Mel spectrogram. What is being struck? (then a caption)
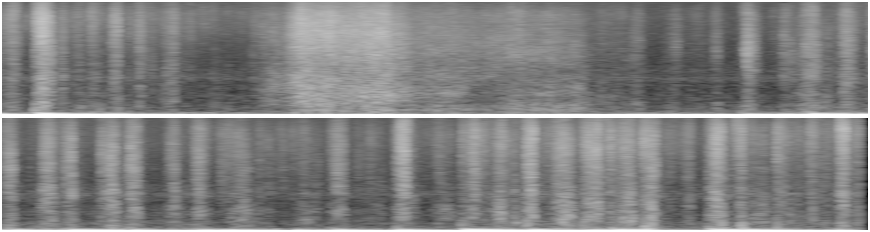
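Terry cloth fabric pad. Fingertips and nails scratch across the loops of a thin, soft, cream terry cloth fabric pad close to foam mics. Quick, dry scratching strokes crackle in a steady run, with a longer, airy swish near the start and a faint low rumble underneath.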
